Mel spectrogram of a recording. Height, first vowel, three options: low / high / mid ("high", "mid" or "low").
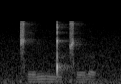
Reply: mid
